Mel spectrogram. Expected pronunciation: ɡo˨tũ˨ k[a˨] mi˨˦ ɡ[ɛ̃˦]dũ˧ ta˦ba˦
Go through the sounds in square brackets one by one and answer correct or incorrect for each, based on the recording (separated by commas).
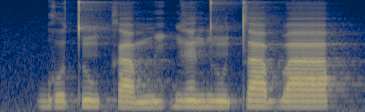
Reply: correct, correct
